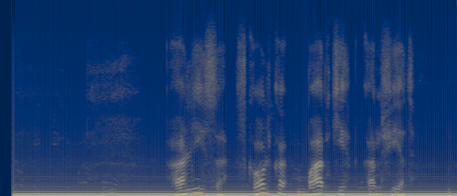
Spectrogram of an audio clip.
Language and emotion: Russian, neutral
